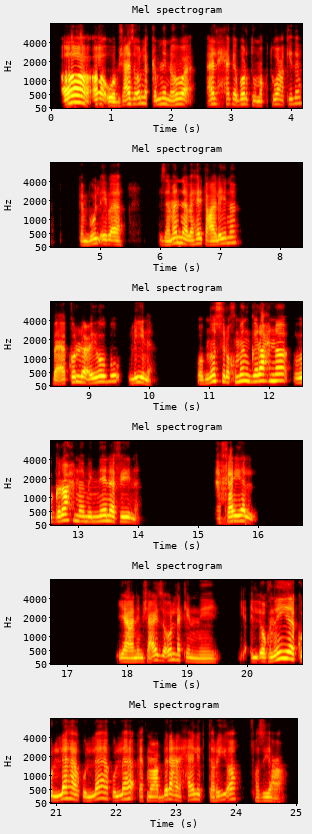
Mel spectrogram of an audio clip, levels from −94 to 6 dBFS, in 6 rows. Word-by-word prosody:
آه، 235 0 +9
آه، 185 - +5
و 140 -1 +3
مش 125 -1 -9
عايز 190 0 +3
أقول 195 +3 0
لَك 200 - -2
كمان 165 +5 -5
إن 175 -5 -3
هو 175 +5 0 0.2
قال 185 +2 0
حاجة 180 -2 -5
برضه 175 -2 -2
مقطوعة 160 +5 -6
كده، 205 +5 -9 0.4
كان 125 0 -7
بيقول 160 +5 -2
إيه 150 - -2
بقى 140 -3 -2 0.6
زماننا 165 +8 -1
بهيت 155 +3 -2
علينا. 175 +10 -1 1.0
بقى 135 - 0
كل 185 +6 0
عيوبه 195 +7 +2
لينا، 330 +5 -1 0.7
وبنصرخ 185 +7 -2
من 215 +2 0
جراحنا، 225 +2 +3
وجراحنا 175 +4 +1
مننا 170 +2 0
فينا. 320 -4 -1 1.2
تخيل. 170 -7 +1 1.8
يعني 130 0 +1
مش 130 -1 -7
عايز 175 -2 -2
أقول 190 +3 -2
لك 185 -5 -4
إن 120 -3 -7 0.6
الأغنية 140 - +2
كلّها، 200 - 0
كلّها، 175 +10 -3
كلّها 185 +4 -3
كانت 130 0 -12
مُعبّرة 130 +6 -1
عن 155 -5 -2
حالي 170 +5 -5
بطريقة 170 +8 -6
فظيعة 125 -3 -8
175 Hz, 115 wpm, -23 LUFS, 140-195 Hz, 1.8 s, آه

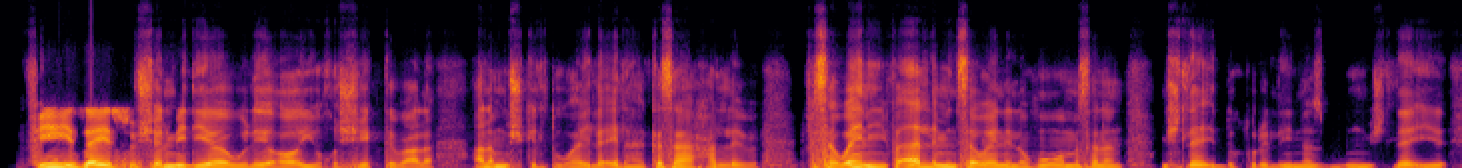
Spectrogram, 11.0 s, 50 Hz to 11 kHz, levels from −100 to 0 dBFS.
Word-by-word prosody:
في 165 - +1 0.3
زي 170 +3 +10
الsocial 150 -6 -1
media 130 -1 +3
والAI 120 +2 -2
يخُش 120 0 -9
يكتب 105 -6 -7
على 95 -1 -4 0.3
على 105 0 -1
مشكلته 125 +8 -4
وهيلاقي 105 +7 -5
لها 140 -6 -7
كذا 120 -3 0
حَل 120 -3 -7 0.3
في - - -10
ثواني، 115 - +4
في - - -2
أقل 170 -2 +3
من 120 -5 +2
ثواني 140 +7 +1
لو 105 0 -6
هو 130 +5 -4
مثلًا 125 -3 -4 0.3
مش - - -8
لاقي 165 0 0
الدكتور 115 +1 -12
اللي 100 -3 -8
يناسبه 95 -1 -7
ومش 95 +1 -8
لاقي 110 -4 -4
120 Hz, 165 wpm, -21 LUFS, 105-135 Hz, 0.3 s, زي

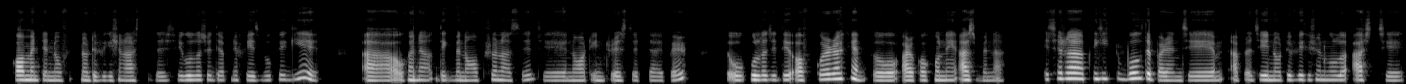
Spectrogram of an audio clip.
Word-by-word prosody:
কমেন্টে 205 -1 +5
Nof 190 -1 -4 0.2
notification 190 +1 -5
আসতেছে। 185 0 -12
সেগুলো 205 +1 +1
যদি 210 0 -7
আপনি 205 +1 -10
Facebook 195 +1 -5
এ - - -10
গিয়ে 280 +1 +3 0.6
আ - - +5 0.3
ওখানে 200 -1 +1 0.2
দেখবেন 195 -1 -4
অপশন 210 +3 -4
আছে 195 +2 -12 0.2
যে, 185 - -10 0.2
নট 185 0 -3
ইন্টারেস্টেড 185 0 -5
টাইপ 180 -1 -9
এর। 255 - +2 0.4
তো - - -10
ওগুলো 210 +1 +4
যদি 210 +1 -2
অফ 200 - 0
করে 235 +1 +5
রাখেন 255 -2 +5
তো 185 - -1 0.3
আর 190 - +6
কখনোই 195 0 -1
আসবে 205 -2 -2
না। - - -7 0.5
এছাড়া 270 +2 +5
আপনি 260 +1 -10
কি - - +2
একটু 260 -1 -11
বলতে 270 -1 +8
পারেন 185 -1 0
যে, 190 -1 -4 0.4
আপনার 190 - -5
যে 210 - +3
নোটিফিকেশন 210 +1 -3
গুলো 205 0 0 0.2
আসছে 195 -2 -6
200 Hz, 185 wpm, -21 LUFS, 190-215 Hz, 0.6 s, বলতে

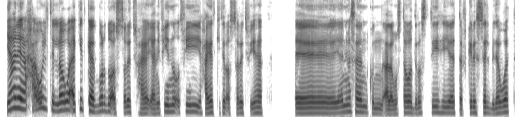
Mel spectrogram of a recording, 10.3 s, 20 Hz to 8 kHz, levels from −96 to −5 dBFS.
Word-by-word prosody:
يعني 245 0 +7
حاولت، 235 +1 -1
اللي 190 0 +2
هو 205 +2 +4
أكيد 225 +2 +2
كانت 175 -4 +6
برضه 180 +1 -1
أثرت 150 +1 -1
في - - -5
حيا 125 +1 +1
يعني 120 +2 -1
في 165 +5 -1
نُقط 165 0 -4
في 165 -4 -1
حاجات 135 +3 +1
كتير 145 - -7
أثرت 130 +1 -3
فيها، 140 +2 -3 0.7
آآ، 130 0 +2
يعني 150 +5 -3
مثلًا 160 -3 0
كُن 125 -3 -8
على 110 0 +3
مستوى 140 +5 -3
دراستي، 140 +3 -4
هي 140 -1 -2
التفكير 140 +2 -5
السلبي 140 -3 -1
دَوَّة، 140 +4 0
140 Hz, 170 wpm, -29 LUFS, 130-170 Hz, 0.7 s, يعني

